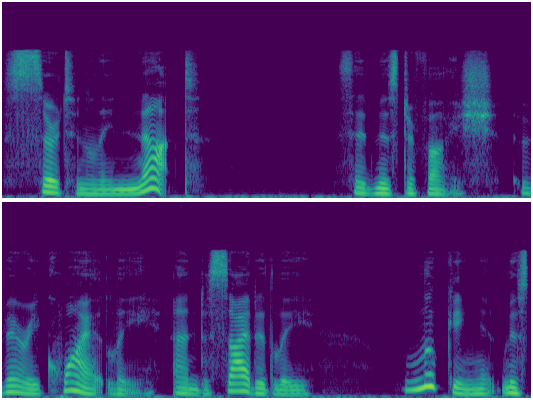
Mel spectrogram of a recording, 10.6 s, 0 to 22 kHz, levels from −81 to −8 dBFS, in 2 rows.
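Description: From start to end, the audio is being played back at a slower rate than it was captured at, with no resampling in between: a wrong sample rate. The slowdown fits material recorded at 32 kHz but clocked out at 22 kHz. Because nothing converts the samples, speed and pitch drop together: the speech runs at about 0.69 times its proper pace and sits roughly 6.5 semitones low, sounding deep, dragged and sluggish throughout.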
